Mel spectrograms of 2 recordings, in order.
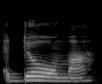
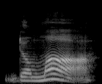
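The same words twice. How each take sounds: First: The stress is on the first syllable. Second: The stress is on the last syllable. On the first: At home. "it has the emphasis on letter O" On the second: Houses. "if you put the emphasis on the last syllable on letter A"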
